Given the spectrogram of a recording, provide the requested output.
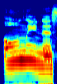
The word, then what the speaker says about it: onlyness: moment, is called an onlyness statement. So we go through this, and it's a branding. You said onlyness, like ONLY. Right. Onlyness. Okay. Yep. Rhymes with loneliness.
